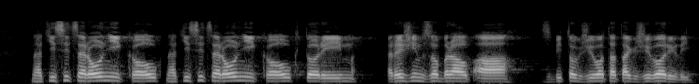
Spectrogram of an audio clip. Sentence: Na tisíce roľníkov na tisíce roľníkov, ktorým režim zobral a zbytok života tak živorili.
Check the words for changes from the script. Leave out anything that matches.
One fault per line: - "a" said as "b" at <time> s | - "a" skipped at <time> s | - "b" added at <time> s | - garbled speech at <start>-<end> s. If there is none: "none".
none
